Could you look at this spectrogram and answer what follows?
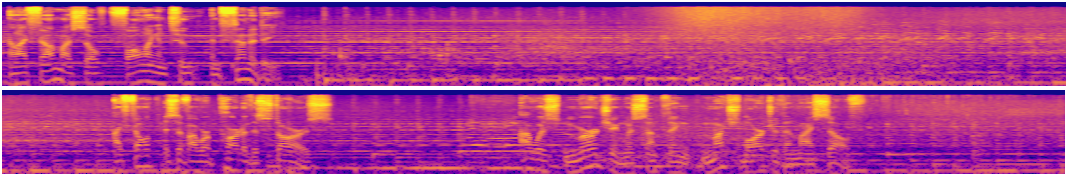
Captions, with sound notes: and I found myself falling into infinity. (uplifting music) (waves crash) (birds chirping) I felt as if I were part of the stars. (uplifting music) I was merging with something much larger than myself. (rain pattering)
